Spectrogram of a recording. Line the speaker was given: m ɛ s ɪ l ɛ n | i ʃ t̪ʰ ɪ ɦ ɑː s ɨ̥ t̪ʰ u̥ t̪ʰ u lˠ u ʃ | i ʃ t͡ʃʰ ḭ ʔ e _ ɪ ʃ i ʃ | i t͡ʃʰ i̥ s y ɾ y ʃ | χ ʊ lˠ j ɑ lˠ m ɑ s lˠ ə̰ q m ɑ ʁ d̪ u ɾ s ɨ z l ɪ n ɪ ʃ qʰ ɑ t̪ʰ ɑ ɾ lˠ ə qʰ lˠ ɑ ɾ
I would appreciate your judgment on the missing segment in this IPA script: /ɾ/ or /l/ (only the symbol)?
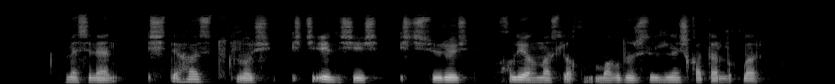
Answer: l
